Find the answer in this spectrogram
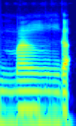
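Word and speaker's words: まんが: maksudnya akhi tahun huruf N dibaca Eng jika setelahnya terdapat huruf A atau G contoh sangka in nya jadi Eng sangka-sangka itunya bergabung atau join sangka jadi ini n nya jadi engsang juga ini bacanya jadi mangga mangga artinya komik Jadi selain aturan di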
